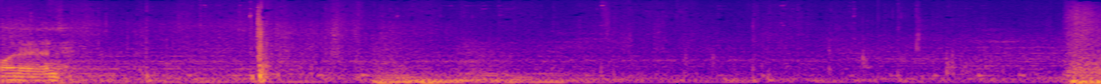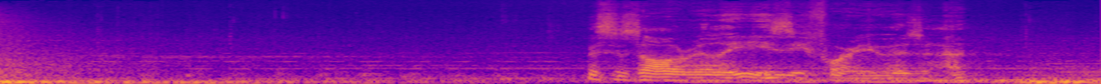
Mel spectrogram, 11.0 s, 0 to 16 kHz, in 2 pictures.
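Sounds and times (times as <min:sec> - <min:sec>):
low background drone: 0:01.8 - 0:11.0.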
